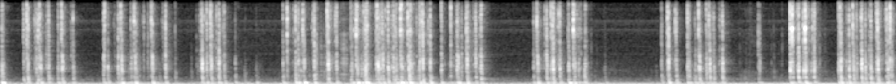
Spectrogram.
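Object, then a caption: Plastic mechanical keyboard. A full-size pink Ajazz retro mechanical keyboard, with round plastic typewriter-style keycaps on a hollow plastic case, is tapped with long nails and fingertips. Bursts of rapid, bright, clicky keystrokes are separated by short pauses, with a low hollow thud beneath each flurry.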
